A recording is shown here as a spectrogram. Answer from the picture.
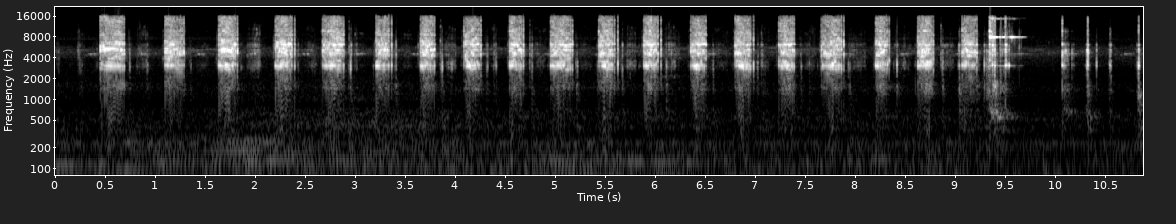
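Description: Hand ratchet wrench turning a bolt in a radiator's drain-plug hole: a quick run of ratchet clicks on each back-swing, repeated steadily about twice a second and speeding up a little toward the end.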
